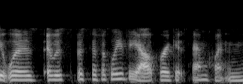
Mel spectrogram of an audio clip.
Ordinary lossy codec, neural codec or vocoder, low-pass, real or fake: Opus, 16 kbps; none; 5.4 kHz; real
